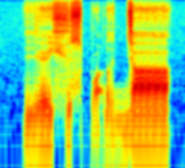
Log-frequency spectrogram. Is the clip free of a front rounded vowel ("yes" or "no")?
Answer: no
